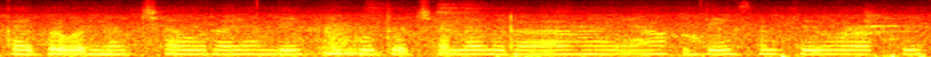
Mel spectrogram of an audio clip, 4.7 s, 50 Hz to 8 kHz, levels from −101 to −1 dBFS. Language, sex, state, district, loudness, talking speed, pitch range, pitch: Hindi, female, Haryana, Rohtak, -18 LUFS, 230 wpm, 210-215 Hz, 215 Hz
